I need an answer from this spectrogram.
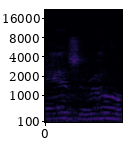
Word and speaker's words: Azzarello: You said Azzarello rhymes with Jolly Fellow, you got it.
